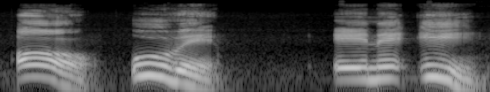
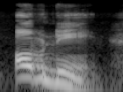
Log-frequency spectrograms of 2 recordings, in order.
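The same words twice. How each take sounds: First: "O V N I" spelled out, each letter named apart; name each letter of "O V N I" separately. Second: "ovni" said as one single word. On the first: Teacher showing the wrong, letter-by-letter reading. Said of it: "Yo no digo". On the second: Teacher giving the class the right reading as one word. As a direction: read "ovni" as a whole word. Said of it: "No, yo digo ovni". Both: Shown as a demonstration.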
